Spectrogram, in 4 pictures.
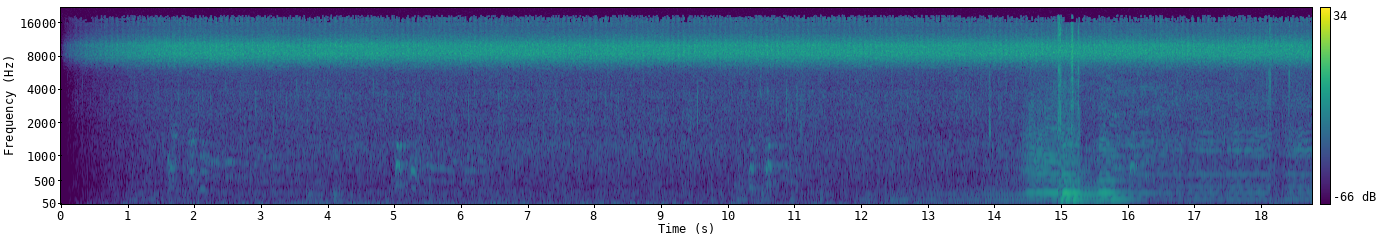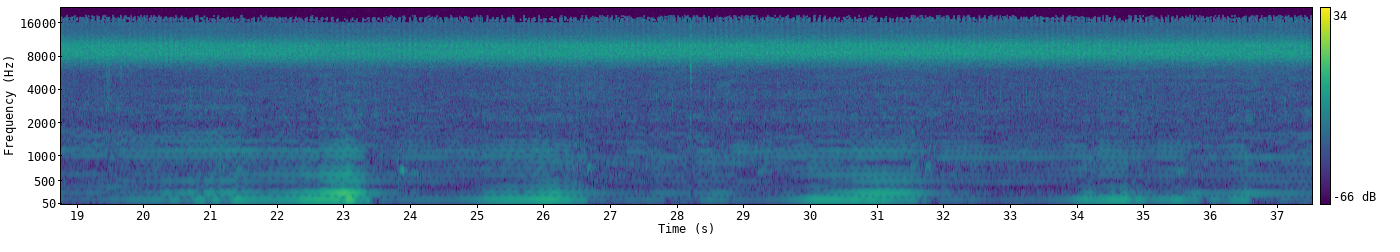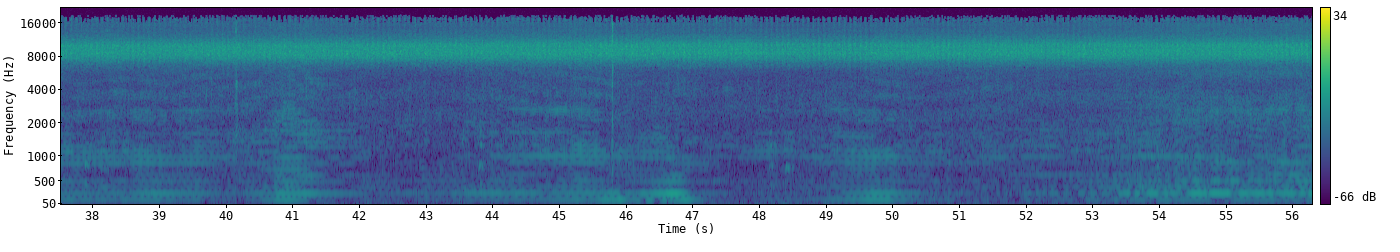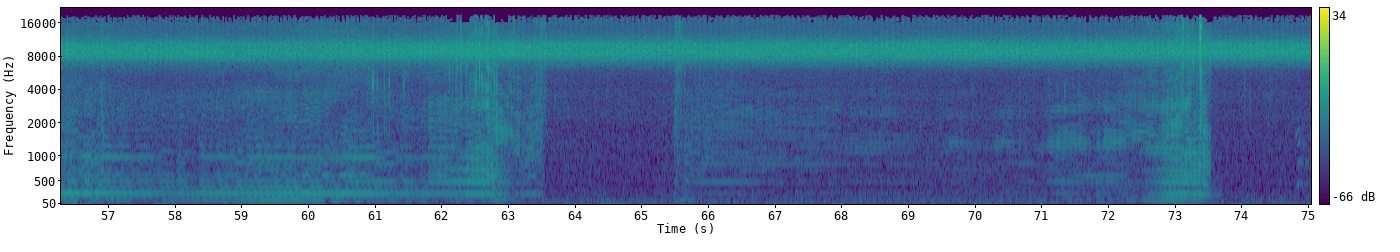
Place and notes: wasp nest activity at night, South Estonia
mics close to wasps building a nest
Ahja, Põlva County, Estonia, 25 July 2011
